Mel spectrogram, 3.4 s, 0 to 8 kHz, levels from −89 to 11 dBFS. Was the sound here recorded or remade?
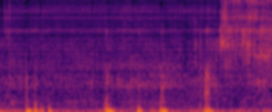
remade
